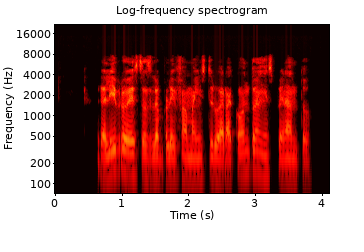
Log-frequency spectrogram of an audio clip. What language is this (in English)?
Esperanto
